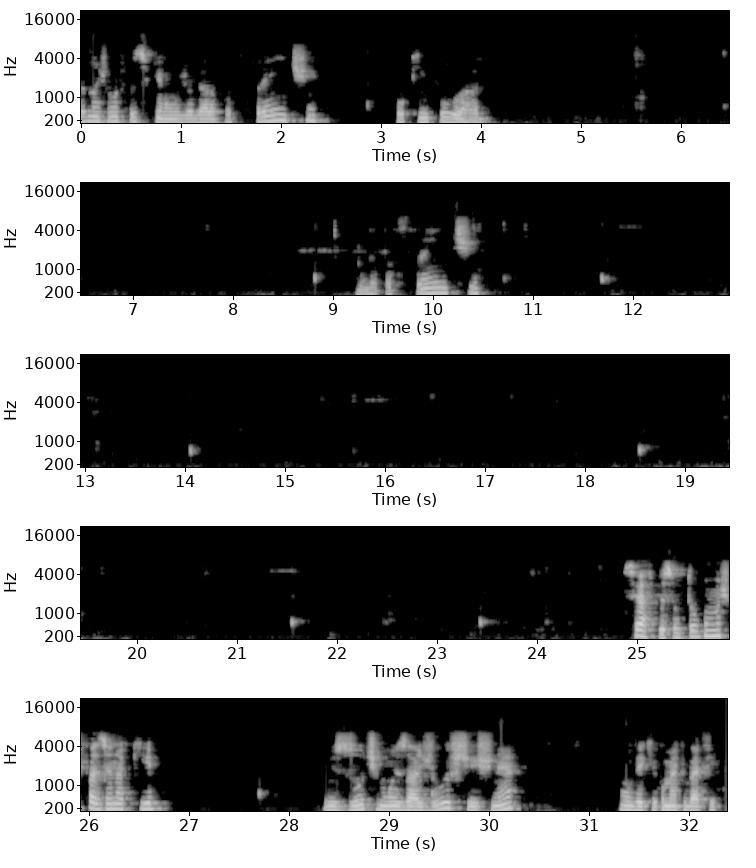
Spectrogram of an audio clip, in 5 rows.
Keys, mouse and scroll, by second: 0.8-2.5 drag, 2.5 middle click, 2.9-4.7 middle drag, 6.1 middle click, 8.8-10.6 drag, 10.6 middle click, 11.7 middle click, 12.5 click, 14.0-15.6 drag, 18.5 middle click, 20.2-21.5 middle drag, 22.5-24.3 drag, 24.3-25.4 middle drag, 26.9 middle click, 27.7-29.3 middle drag, 29.3-30.5 drag, 30.5-32.3 middle drag.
